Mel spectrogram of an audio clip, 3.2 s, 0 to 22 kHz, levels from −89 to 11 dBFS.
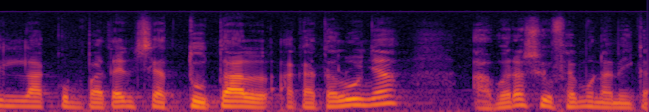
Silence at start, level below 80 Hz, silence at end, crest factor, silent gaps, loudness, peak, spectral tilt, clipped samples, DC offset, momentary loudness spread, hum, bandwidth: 0 s; -52 dBFS; 0 s; 18 dB; none; -23 LUFS; -4 dBFS; -6 dB/octave; under 0.1%; under 0.1%; 9 LU; none; 16 kHz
